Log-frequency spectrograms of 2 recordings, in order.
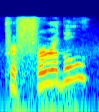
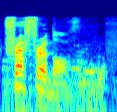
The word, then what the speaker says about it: preferable: now here class uh we can pronounce this word preferable or preferable okay either way is correct uh I've uh I've said both okay you may hear them used both ways preferable and preferable okay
